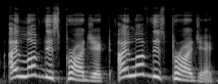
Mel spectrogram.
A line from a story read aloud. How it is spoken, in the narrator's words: someone jumping up and down, yelling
